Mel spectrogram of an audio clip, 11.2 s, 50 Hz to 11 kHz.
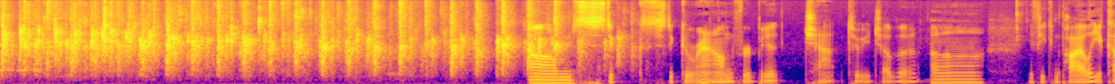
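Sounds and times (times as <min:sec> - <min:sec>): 
crowd clapping for performers: 0:00.0 - 0:06.6
speech: 0:05.3 - 0:11.1.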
